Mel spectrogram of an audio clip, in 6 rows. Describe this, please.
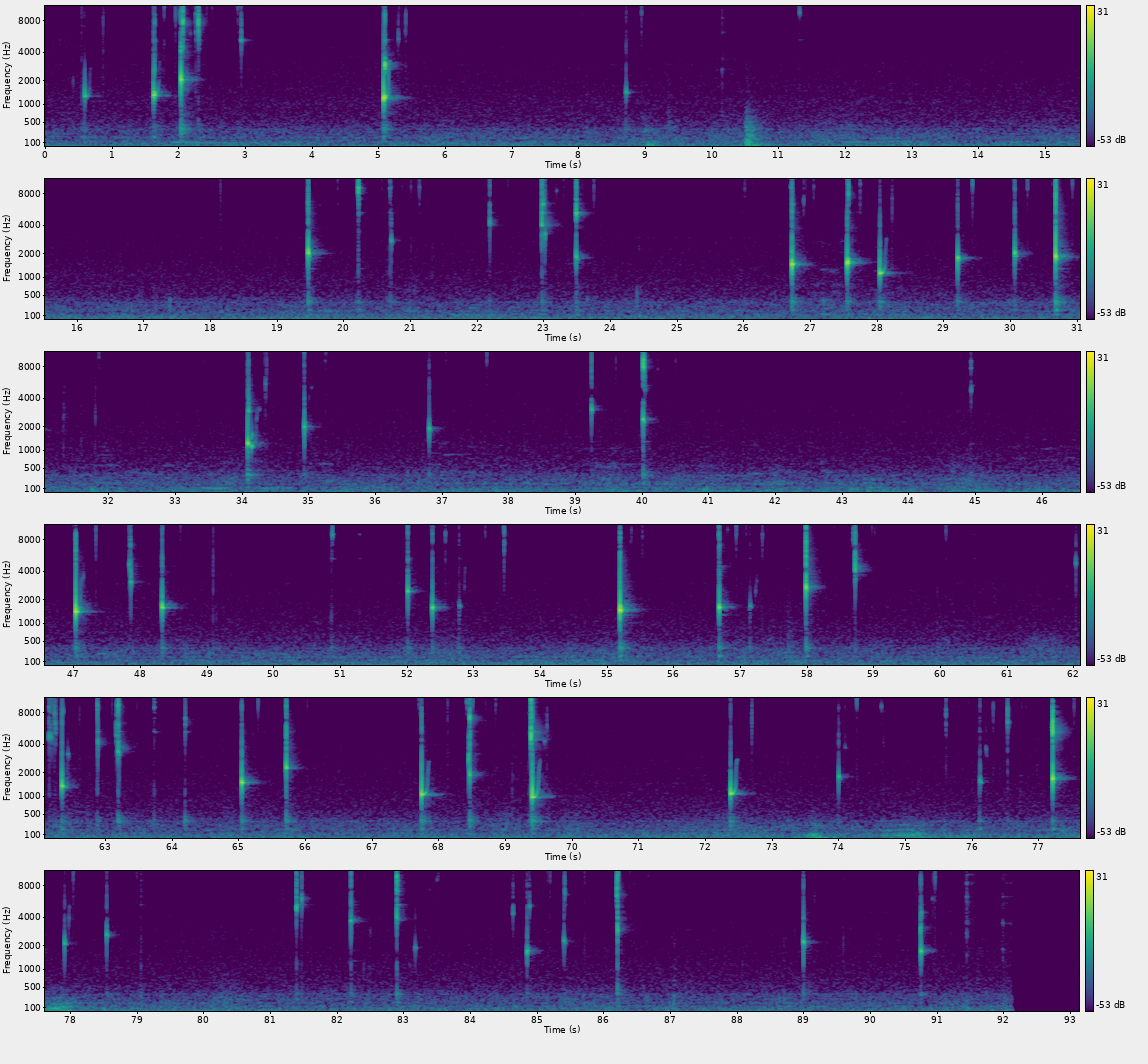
Water drops 4
Some water drops in a bowl, made manually with a spoon (and love).
Recorded on a Zoom H4N and a large membrane cardioid mic.
water, bowl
